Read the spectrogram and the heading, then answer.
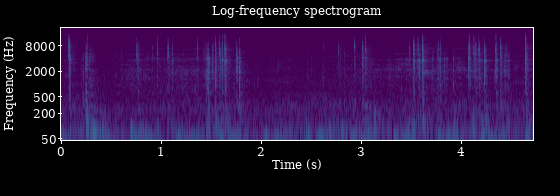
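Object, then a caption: Wooden abacus beads on metal rods. Fingertips slide colored wooden beads along the metal rods of a large wooden-framed abacus, knocking them together. A quick series of dry, bright clacks sounds in small clusters, each dying away almost at once over a faint low background.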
